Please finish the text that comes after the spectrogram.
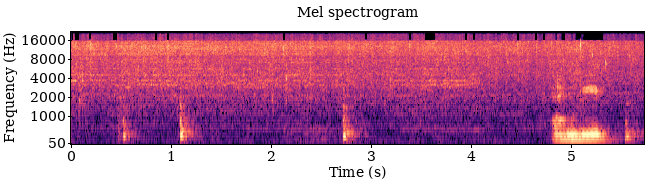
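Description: Chilies sizzle in a hot pan while cooking a Goan jackfruit dish, a soft steady frying hiss broken by a few sharp clinks of a utensil and a louder burst of sizzling near the end.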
